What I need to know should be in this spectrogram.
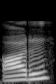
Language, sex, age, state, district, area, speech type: Tamil, female, 30-45, Tamil Nadu, Dharmapuri, rural, read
